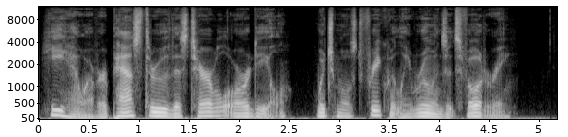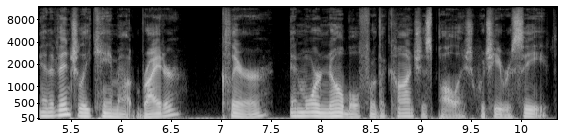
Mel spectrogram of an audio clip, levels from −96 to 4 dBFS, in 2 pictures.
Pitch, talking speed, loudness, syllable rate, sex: 100 Hz, 170 wpm, -19 LUFS, 5.5 syllables/s, male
